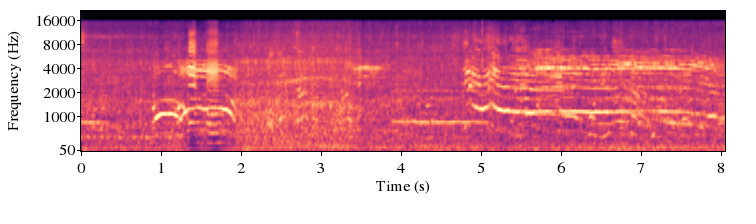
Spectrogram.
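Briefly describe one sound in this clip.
A fire truck's siren gives short rising whoops.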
